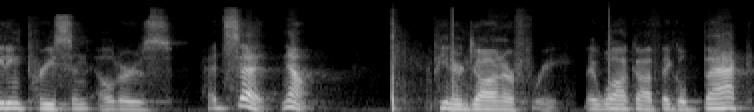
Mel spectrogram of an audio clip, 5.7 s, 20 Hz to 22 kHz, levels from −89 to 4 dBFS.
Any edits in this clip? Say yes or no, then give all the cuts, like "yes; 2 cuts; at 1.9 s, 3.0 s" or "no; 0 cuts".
yes; 2 cuts; at 1.4 s, 4.3 s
